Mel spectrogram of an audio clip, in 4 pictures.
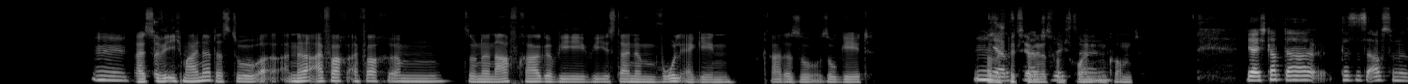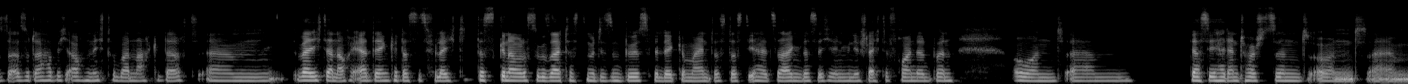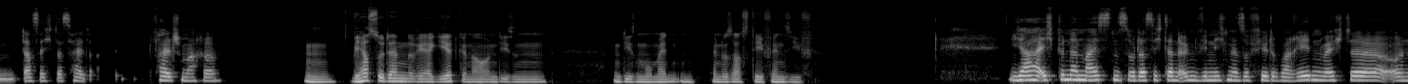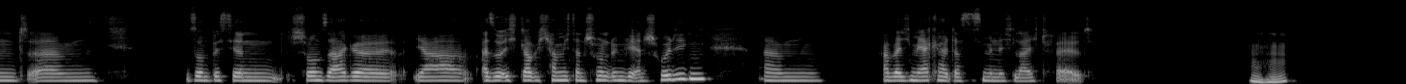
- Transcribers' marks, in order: none
- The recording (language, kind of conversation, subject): German, advice, Warum fällt es mir schwer, Kritik gelassen anzunehmen, und warum werde ich sofort defensiv?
